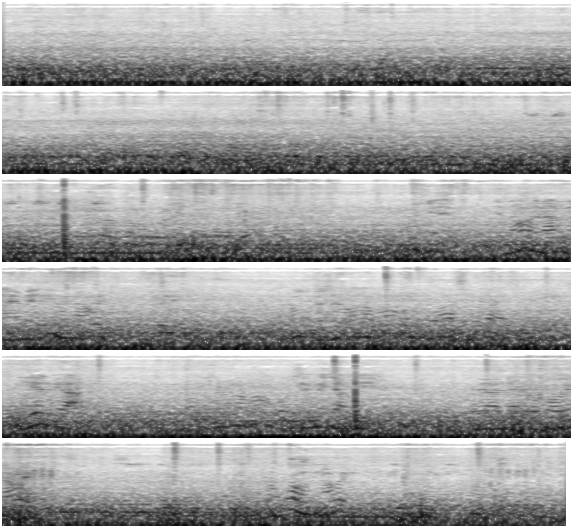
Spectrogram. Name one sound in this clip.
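A car's engine and tyres rumble steadily while driving along a road.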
